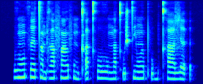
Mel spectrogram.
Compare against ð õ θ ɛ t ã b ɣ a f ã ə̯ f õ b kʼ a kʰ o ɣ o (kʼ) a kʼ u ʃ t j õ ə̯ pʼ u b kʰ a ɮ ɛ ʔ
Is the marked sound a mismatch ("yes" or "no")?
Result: yes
